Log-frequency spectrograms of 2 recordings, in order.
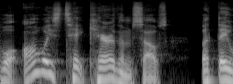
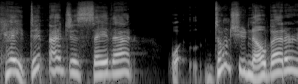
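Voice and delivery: higher, exasperated parent voice, hammed up; mock scolding parent; 9 semitones higher than usual. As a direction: play the nagging parent scolding a kid. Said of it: "they're like".

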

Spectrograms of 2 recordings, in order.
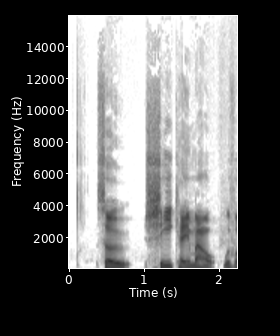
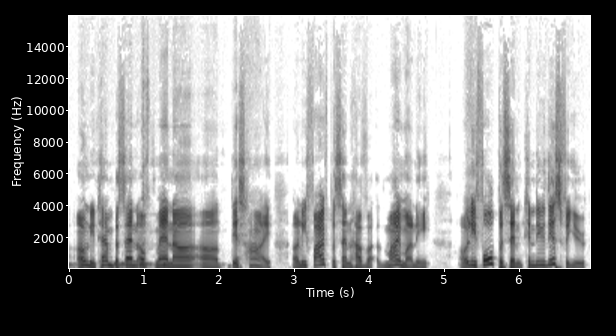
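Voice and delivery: mocking a super nerdy braggart, pitched higher; nerdy guy voice; 9 semitones higher than usual. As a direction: imitate a bragging nerd's dating profile, high and smug. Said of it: "I don't know why I'm doing this voice, but that's how he sounds, like, super freaking nerdy".

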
